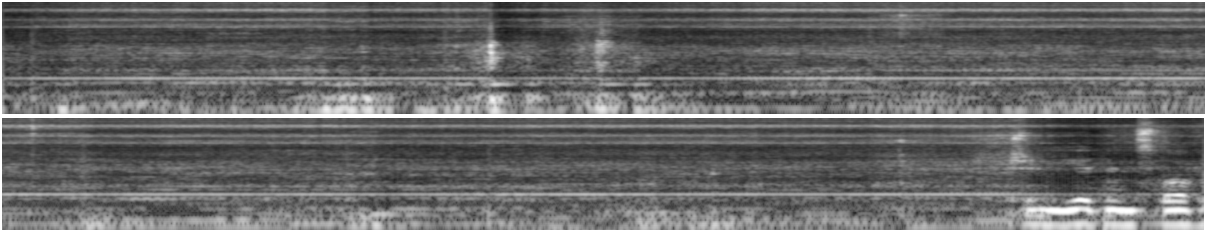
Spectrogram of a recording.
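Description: A metal part clicks and scrapes as it is twisted into place.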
